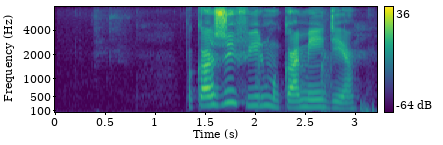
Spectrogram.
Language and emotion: Russian, positive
